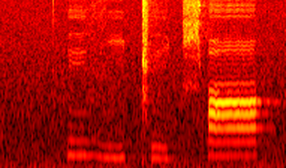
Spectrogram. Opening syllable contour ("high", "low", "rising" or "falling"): high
